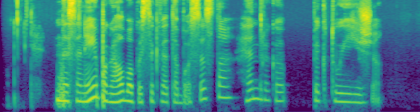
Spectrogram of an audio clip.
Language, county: Lithuanian, Vilnius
